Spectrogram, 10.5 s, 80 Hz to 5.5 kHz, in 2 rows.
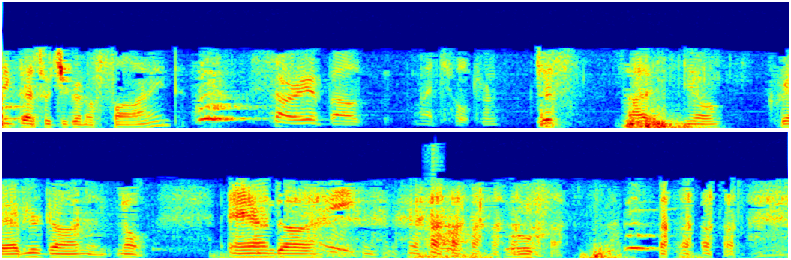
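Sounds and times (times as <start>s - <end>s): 
dog wearing a bark collar barking: 0.0s - 0.3s, 1.3s - 1.8s, 9.4s - 9.8s
speech: 0.1s - 10.4s
laughter: 7.3s - 10.4s.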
